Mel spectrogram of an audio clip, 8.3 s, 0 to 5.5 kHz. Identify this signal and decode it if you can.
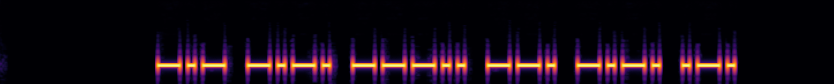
Morse code, heard as a keyed tone, about 16 wpm, 600 Hz. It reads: KC8GCR
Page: Kaldesignaler 16 wpm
